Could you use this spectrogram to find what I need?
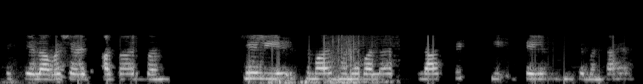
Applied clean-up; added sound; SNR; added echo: classical method spectral subtraction.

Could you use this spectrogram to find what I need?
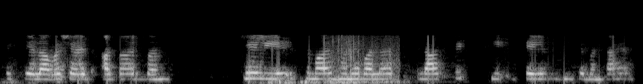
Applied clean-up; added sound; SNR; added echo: none; Walk, footsteps; 8 dB; none.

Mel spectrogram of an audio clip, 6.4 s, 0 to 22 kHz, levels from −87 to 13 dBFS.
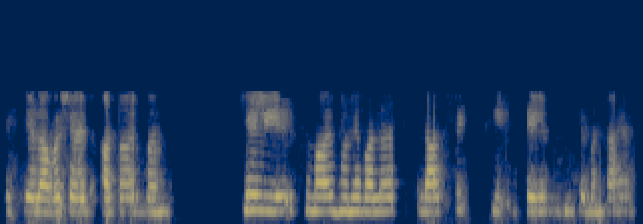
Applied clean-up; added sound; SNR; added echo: neural mask model Resemble Enhance denoiser.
